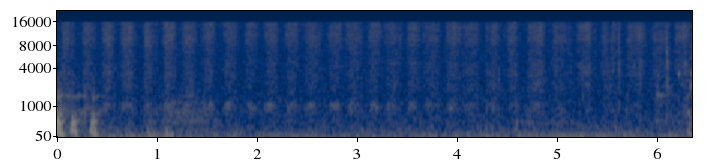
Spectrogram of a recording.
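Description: Faint, steady rubbing of a paintbrush working acrylic paint across a canvas.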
